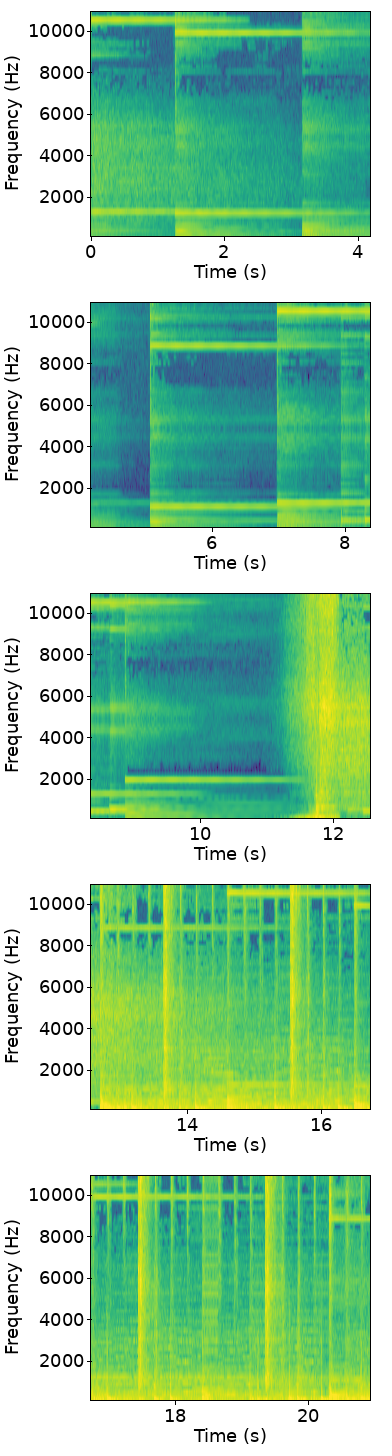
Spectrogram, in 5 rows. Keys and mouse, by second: 0.0 x, 0.2 alt+click, 0.8 s, 1.4-2.0 drag, 2.2 click, 2.6 click, 3.0 click, 3.4 click, 3.7 click, 4.0 click, 4.1 alt+click, 5.7 s, 6.1 alt+click, 6.8 shift+click, 6.9 shift+click, 7.2 shift+a, 8.4 Tab, 8.8 alt+click, 9.4 click, 9.5 x, 10.1 alt+click, 10.4 click, 10.7 a, 11.0 r, 12.0 click, 12.4 click, 12.7 a, 12.8 r, 13.6 alt+click, 14.3 s, 15.0 alt+click, 16.0 click, 17.0 click, 17.3 click, 17.6-17.9 drag, 18.1 click, 18.6 click, 19.1 alt+click, 19.7 click, 20.1 click, 20.5 click.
